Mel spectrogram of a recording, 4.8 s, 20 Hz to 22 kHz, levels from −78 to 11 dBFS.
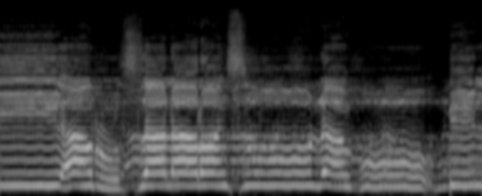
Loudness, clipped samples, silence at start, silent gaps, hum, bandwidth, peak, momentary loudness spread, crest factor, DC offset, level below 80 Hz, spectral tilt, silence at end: -23 LUFS; under 0.1%; 0 s; none; none; 17 kHz; -8 dBFS; 11 LU; 16 dB; under 0.1%; -86 dBFS; -2.5 dB/octave; 0 s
